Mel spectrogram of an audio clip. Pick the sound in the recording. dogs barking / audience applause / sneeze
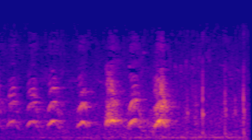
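dogs barking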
